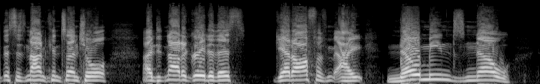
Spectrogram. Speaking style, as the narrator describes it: it is just shouting

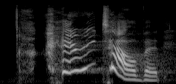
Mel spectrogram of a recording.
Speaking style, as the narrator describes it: said Dorothy Harmon, laughing

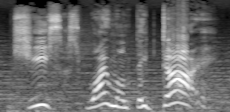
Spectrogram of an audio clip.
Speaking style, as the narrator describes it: Steve screamed behind her, a strain of disbelief and terror in his voice

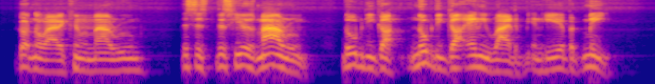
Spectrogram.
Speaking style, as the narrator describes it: Crooks said sharply

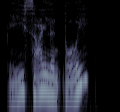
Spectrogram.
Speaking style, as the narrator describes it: whispered Lanivar

